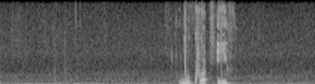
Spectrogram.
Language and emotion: Russian, neutral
